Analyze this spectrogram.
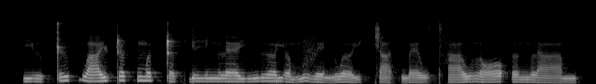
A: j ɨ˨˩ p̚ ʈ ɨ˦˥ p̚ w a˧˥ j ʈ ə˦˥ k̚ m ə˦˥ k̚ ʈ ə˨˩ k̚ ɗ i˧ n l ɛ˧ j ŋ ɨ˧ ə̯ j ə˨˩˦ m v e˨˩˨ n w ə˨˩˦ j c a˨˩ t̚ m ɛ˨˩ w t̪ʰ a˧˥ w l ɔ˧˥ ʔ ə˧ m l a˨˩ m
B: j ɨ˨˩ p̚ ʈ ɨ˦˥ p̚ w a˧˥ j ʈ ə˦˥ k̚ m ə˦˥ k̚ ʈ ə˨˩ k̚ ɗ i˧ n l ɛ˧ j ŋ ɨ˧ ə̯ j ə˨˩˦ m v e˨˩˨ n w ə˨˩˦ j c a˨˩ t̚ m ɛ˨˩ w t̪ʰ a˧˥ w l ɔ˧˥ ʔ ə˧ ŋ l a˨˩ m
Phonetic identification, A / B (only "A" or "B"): B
